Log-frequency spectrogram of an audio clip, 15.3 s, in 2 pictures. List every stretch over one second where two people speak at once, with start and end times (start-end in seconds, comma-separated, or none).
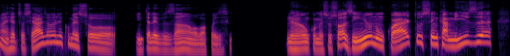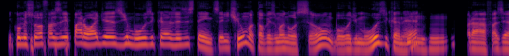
none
